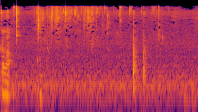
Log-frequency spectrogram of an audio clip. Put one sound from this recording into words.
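Water swishes and splashes as a hand stirs it in a bowl.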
